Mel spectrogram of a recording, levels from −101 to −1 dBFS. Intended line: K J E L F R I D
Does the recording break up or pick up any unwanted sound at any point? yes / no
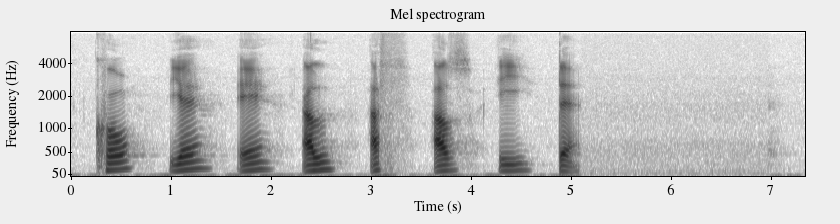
no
